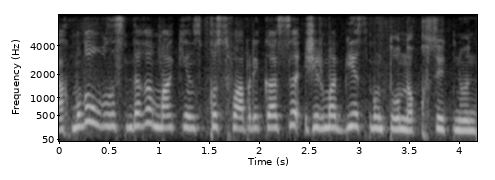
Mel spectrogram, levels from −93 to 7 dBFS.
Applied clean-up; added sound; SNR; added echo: none; none; none; none.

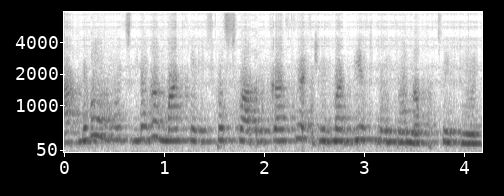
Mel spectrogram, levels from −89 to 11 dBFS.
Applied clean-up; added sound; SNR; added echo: neural separator model SepFormer DNS4.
